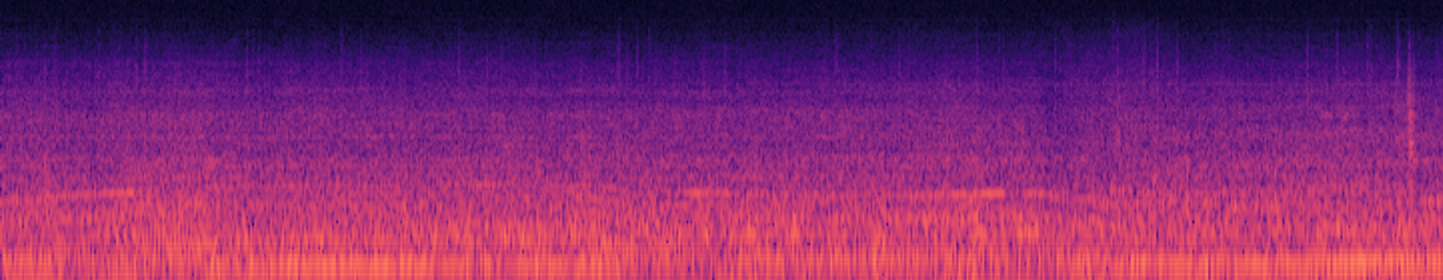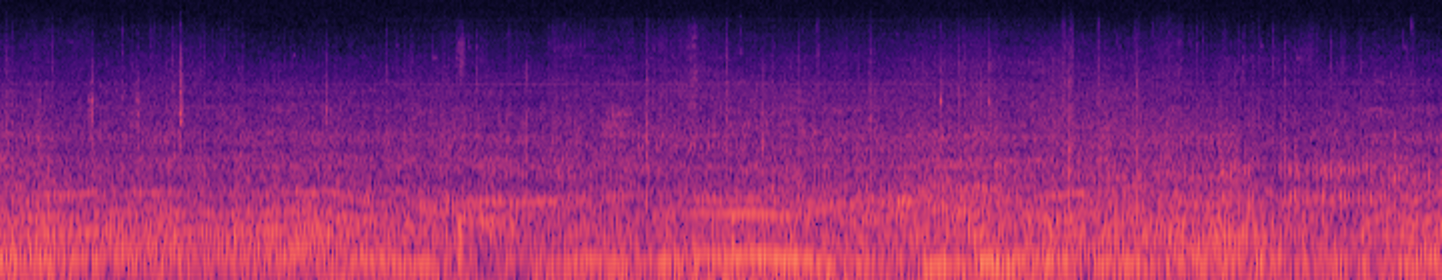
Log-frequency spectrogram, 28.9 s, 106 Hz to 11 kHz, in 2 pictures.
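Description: Off-road 4x4's engine heard from inside the cabin as it drives over rough ground, its pitch stepping up and down with the throttle and gears, with scattered clicks and knocks.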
